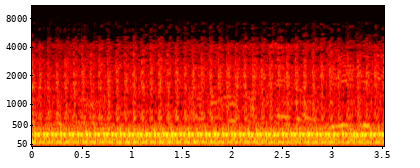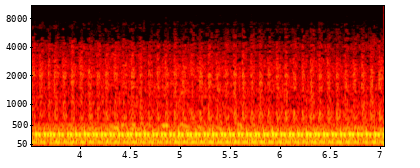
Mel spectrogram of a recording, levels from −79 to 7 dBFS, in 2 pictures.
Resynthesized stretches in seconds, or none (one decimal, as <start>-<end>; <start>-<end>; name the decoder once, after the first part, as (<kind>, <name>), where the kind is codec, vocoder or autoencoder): none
